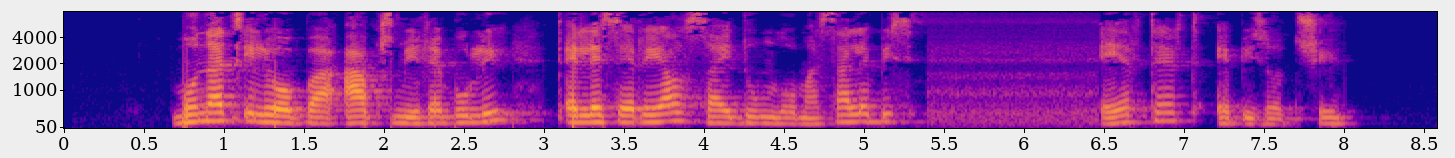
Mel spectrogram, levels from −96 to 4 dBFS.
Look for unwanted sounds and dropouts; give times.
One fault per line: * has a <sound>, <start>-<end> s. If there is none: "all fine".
all fine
